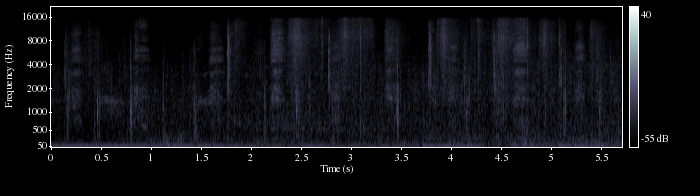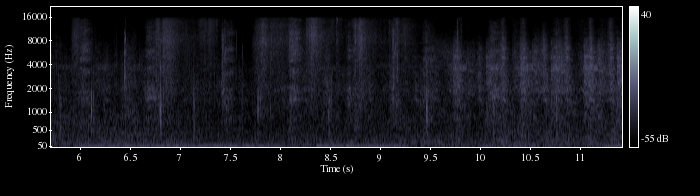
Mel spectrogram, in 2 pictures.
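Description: Footsteps run quickly through tall grass.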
